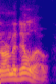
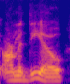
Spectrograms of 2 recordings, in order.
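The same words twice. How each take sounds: First: The double L is said as an L sound. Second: The double L is said as a Y sound. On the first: This is how it is said locally. "but we call it an" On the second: This is how it would be said in Spanish. "It's a Spanish word, it should be"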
